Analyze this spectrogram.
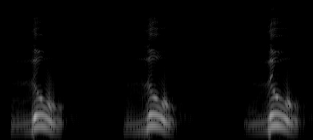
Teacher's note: huruf zal, ya, di ujung lidah bertemu dengan 2 gigi seri atas, ujung 2 gigi seri atas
